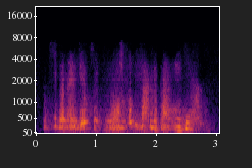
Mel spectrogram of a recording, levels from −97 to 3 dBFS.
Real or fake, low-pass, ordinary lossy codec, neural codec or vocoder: fake; 7.2 kHz; Opus, 16 kbps; codec, 44.1 kHz, 0.9 kbps, DAC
